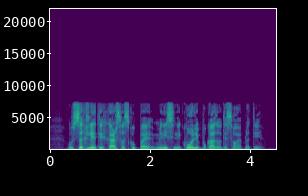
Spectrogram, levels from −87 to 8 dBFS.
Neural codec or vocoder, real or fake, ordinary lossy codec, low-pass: codec, 16 kHz, 16 kbps, FunCodec, trained on Chinese and English, 50 frames a second; fake; none; 7.2 kHz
